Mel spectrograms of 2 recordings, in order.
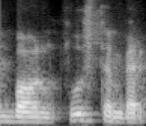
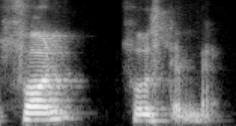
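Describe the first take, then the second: First: Von begins with a Spanish B-like sound. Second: Von begins with an F sound. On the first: This is how it is said in Spanish. The speaker calls it wrong. "realmente no se dice von Fustenberg como se dice en español" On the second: This is how German speakers say it. The speaker calls it right. "ellos dicen von Fustenberg"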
